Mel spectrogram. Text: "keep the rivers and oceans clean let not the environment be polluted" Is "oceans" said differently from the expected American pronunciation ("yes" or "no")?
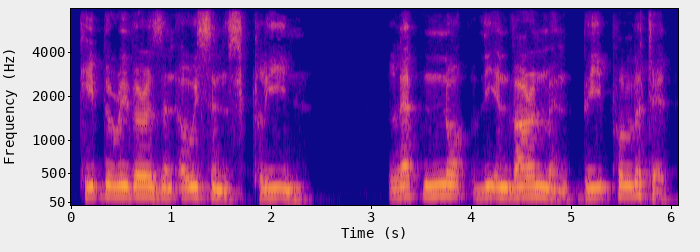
yes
